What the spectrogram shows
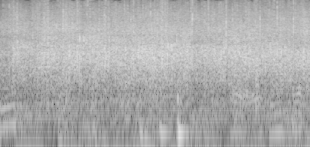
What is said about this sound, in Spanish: Qué bueno, un aplauso por favor.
